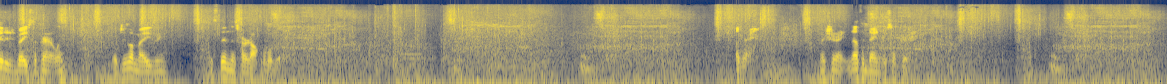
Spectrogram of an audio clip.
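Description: Large wings beat with a steady low rumble.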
